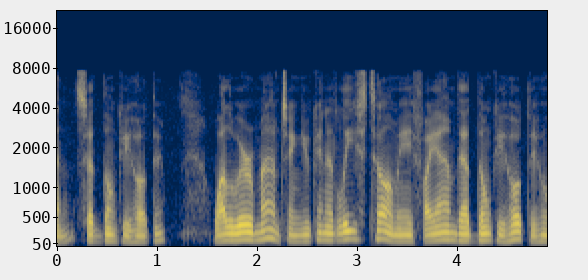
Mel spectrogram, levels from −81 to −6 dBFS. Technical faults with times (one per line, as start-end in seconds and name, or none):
none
